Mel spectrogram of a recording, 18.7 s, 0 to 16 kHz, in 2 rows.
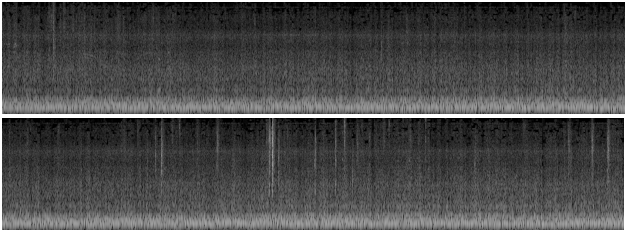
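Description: Steady cabin noise of a Boeing 787-8 in flight, the even low rush of engines and airflow heard from inside the cabin. A few faint clicks sound about two-thirds of the way through.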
